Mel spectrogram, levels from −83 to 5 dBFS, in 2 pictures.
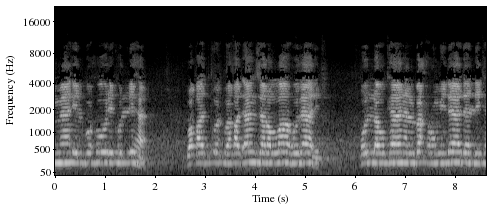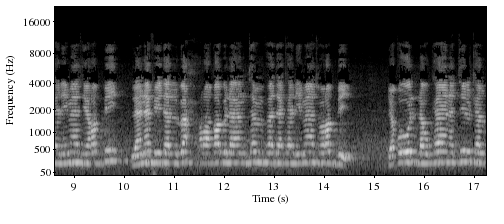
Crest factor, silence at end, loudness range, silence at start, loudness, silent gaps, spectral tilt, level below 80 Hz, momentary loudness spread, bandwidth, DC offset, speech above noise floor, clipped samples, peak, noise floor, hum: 18 dB; 0 s; 3 LU; 0 s; -19 LUFS; none; -4 dB/octave; -60 dBFS; 7 LU; 10.5 kHz; under 0.1%; 25 dB; under 0.1%; -2 dBFS; -44 dBFS; none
